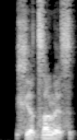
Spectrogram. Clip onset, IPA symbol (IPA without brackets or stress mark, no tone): xʲ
